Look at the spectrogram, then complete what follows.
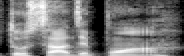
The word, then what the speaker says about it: torsades de pointes: And what she says, she's like, that's actually torsades et point. Like she says the proper French pronunciation, which is a very specific little quirk in medicine. When you say these eponymous names, you pronounce them by their like origin language.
